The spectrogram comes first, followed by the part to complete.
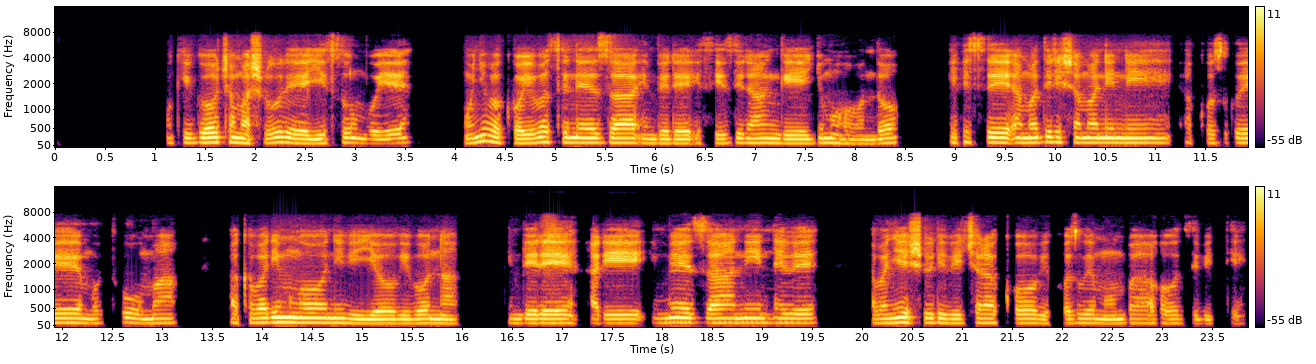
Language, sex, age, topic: Rundi, male, 36-49, education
